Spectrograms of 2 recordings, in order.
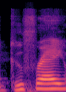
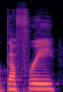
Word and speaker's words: Giuffre: the lawsuit brought by virginia goof ray or guffrey i i vacillate in how i pronounce her last name gouffrey is um one of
